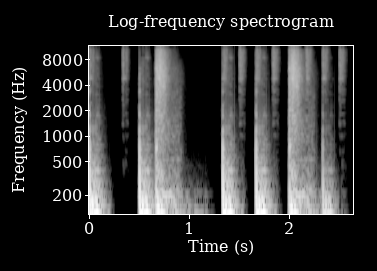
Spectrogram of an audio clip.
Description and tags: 90 Atomik standard drums 03
fresh bangin drums-good for lofi hiphop
electro, sound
